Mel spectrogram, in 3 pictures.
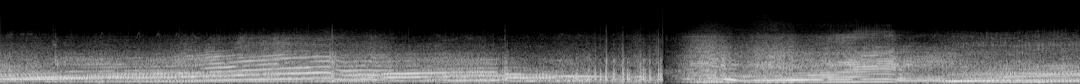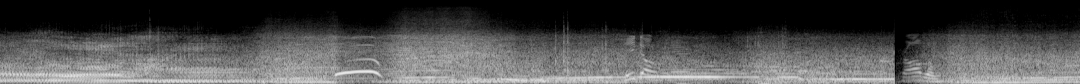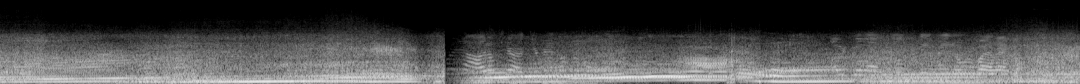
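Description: Sports cars accelerating hard one after another as they pull away, engines revving up through the gears with the pitch climbing and dropping at each shift.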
